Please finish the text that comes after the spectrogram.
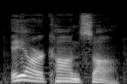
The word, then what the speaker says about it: Arkansas: The official pronunciation of the state's name would be Ar Con. The law didn't change the spelling. It simply insisted that the final S remain silent.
